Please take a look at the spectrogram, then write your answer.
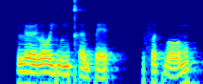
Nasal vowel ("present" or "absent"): absent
